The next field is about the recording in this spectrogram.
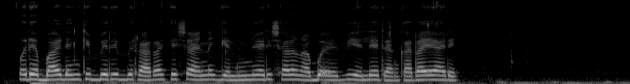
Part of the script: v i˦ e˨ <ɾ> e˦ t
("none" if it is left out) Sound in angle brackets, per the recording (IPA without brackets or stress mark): l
